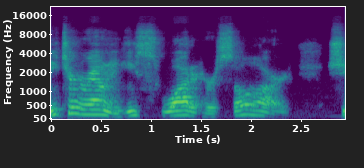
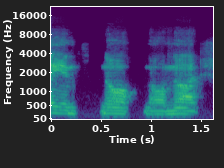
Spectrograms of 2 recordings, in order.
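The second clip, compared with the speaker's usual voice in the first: ordinary delivery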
